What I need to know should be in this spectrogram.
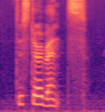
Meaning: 1. The act of disturbing, being disturbed 2. Something that disturbs 3. A noisy commotion that causes a hubbub or interruption 4. An interruption of that which is normal or regular
- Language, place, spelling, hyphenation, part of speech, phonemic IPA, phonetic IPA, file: English, California, disturbance, dis‧tur‧bance, noun, /dɪˈstɜɹ.bəns/, [dɪˈstɝbn̩s], En-us-disturbance.ogg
